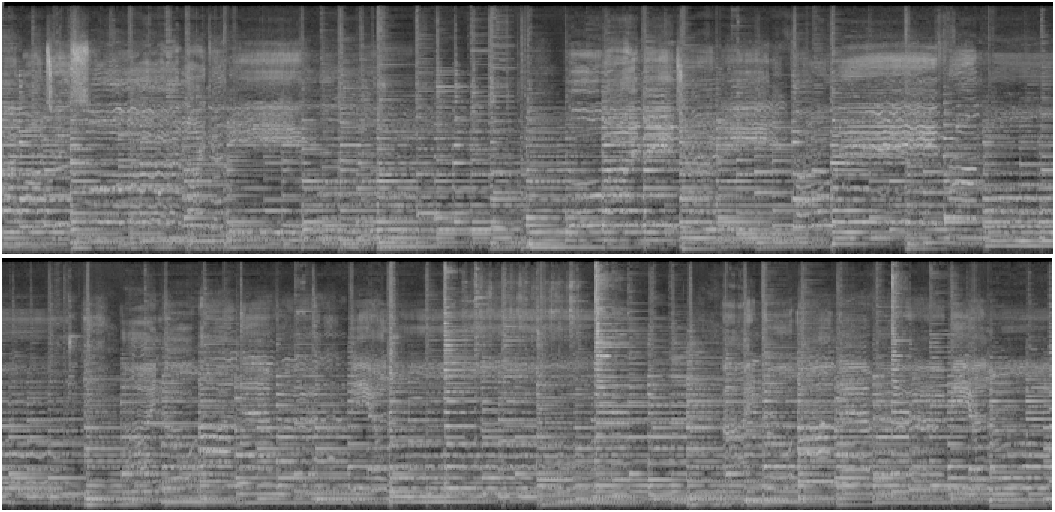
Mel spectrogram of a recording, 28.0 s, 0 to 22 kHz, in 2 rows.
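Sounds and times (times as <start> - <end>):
acoustic guitar and banjo: 0.0 - 28.0
people singing: 0.0 - 28.0.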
